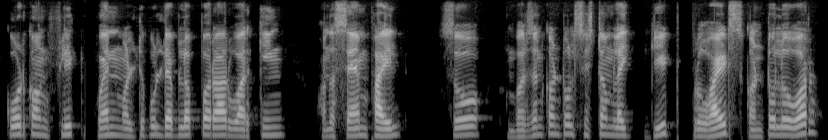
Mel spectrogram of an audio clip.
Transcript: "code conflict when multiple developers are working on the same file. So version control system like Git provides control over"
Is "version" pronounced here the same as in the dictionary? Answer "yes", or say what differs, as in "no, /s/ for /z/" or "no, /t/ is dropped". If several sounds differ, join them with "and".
no, /b/ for /v/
